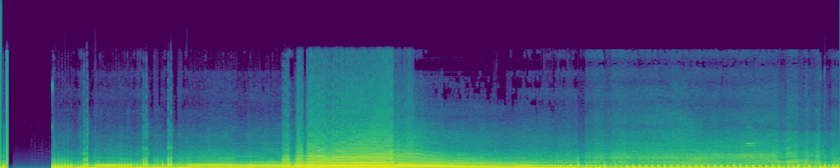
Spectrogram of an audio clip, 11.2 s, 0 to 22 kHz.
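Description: Yamaha MT-15 motorcycle's single-cylinder engine running through an aftermarket full-system exhaust while riding. The revs climb about four seconds in, peak a second later and drop back to a steady cruise.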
